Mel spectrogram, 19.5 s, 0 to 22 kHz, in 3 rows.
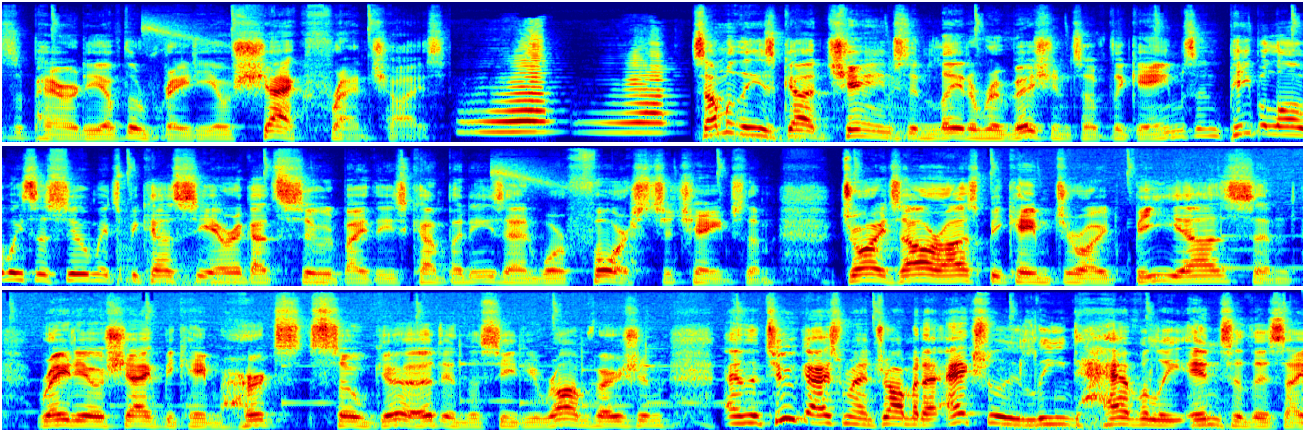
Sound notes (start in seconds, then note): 2.9 sad trombone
